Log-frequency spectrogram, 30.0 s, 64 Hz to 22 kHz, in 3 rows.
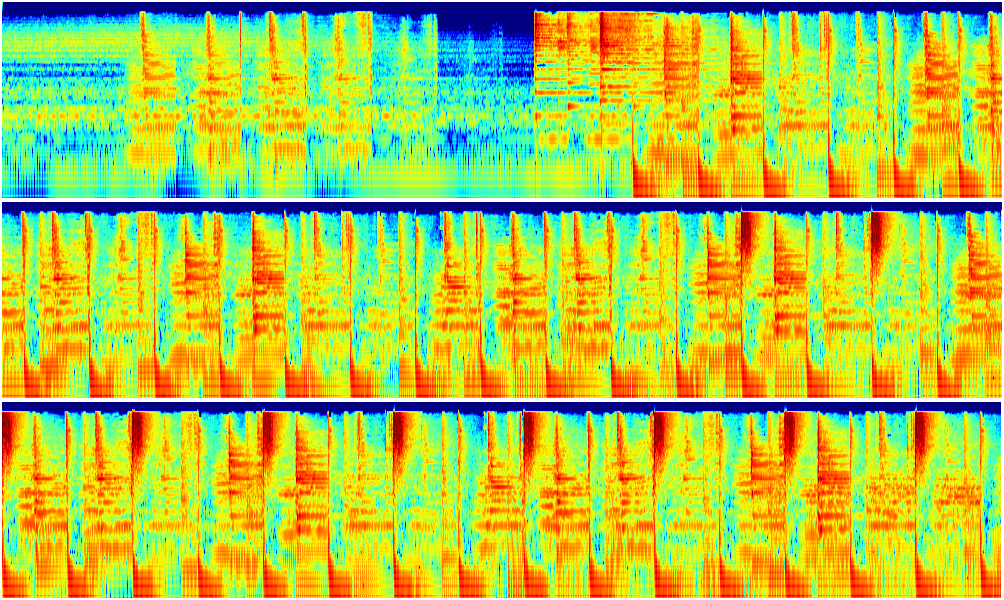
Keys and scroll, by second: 2.0 space, 8.1 space, 9.1 ctrl+space, 9.7 ctrl+space, 14.1 space, 15.1 ctrl+space, 15.9 ctrl+space.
